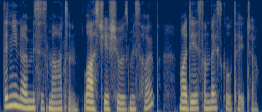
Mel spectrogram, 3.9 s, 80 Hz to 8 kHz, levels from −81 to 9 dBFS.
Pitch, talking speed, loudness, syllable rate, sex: 185 Hz, 245 wpm, -21 LUFS, 5.4 syllables/s, female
